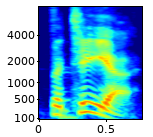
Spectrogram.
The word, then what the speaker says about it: Bhatia: Am I pronouncing that right? Yeah. Is it Bhatia? Bhatia? Bhatia.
